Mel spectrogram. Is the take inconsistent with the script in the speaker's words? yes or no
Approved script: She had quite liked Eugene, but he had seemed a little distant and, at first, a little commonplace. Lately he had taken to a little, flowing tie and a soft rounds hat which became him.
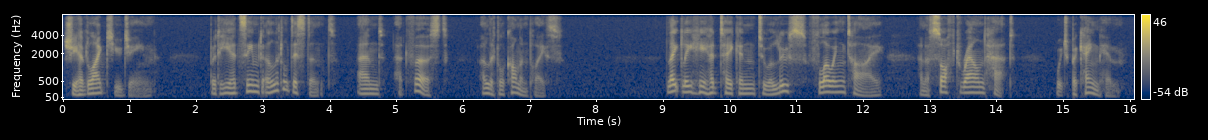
yes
